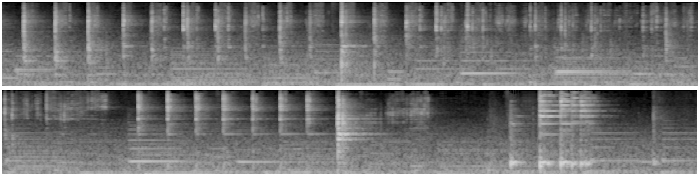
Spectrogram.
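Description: A fork beats an egg in a dish for a pizza rustica, giving a quick run of light metallic clinks and taps in a steady whisking rhythm, close and moderately loud throughout.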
